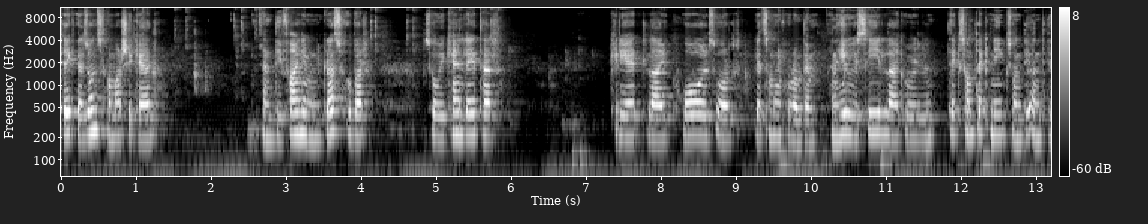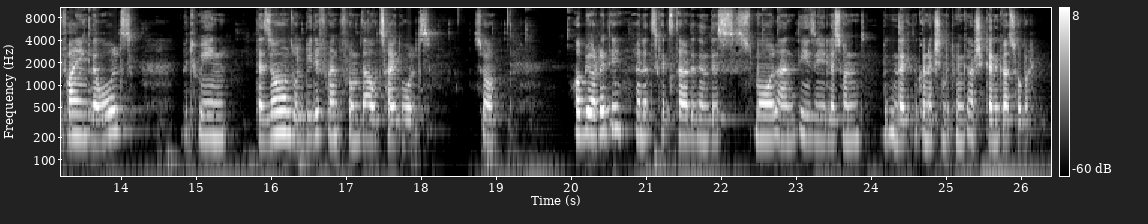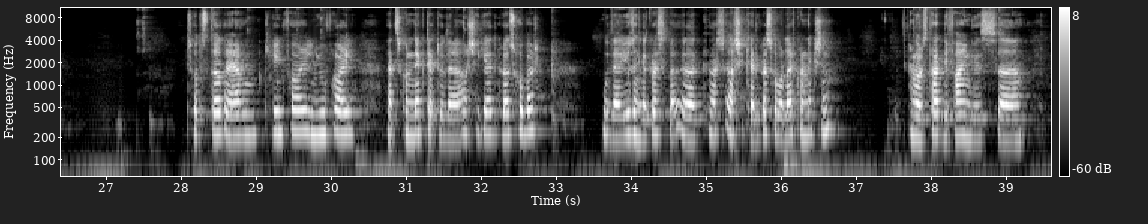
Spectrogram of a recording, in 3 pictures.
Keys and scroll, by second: 6.8 Escape.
